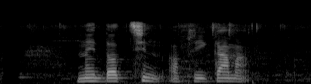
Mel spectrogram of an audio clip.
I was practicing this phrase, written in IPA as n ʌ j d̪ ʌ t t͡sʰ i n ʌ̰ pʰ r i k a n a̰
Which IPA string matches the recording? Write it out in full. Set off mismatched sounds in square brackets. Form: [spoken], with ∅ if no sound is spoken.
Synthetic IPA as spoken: n ʌ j d̪ ʌ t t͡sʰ i n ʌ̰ pʰ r i k a [m] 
